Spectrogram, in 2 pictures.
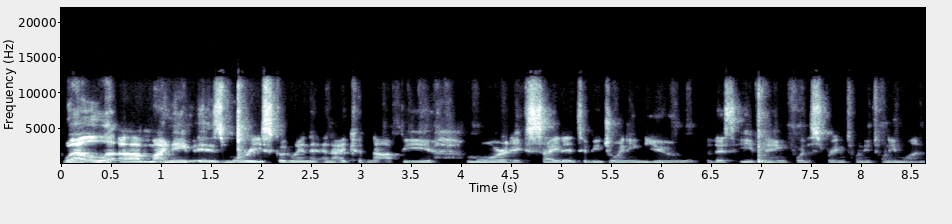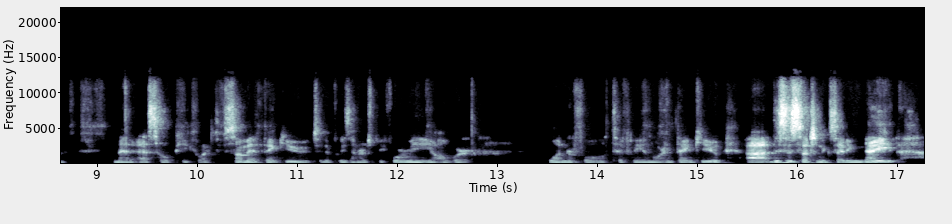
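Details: Adult man; normal speech.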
